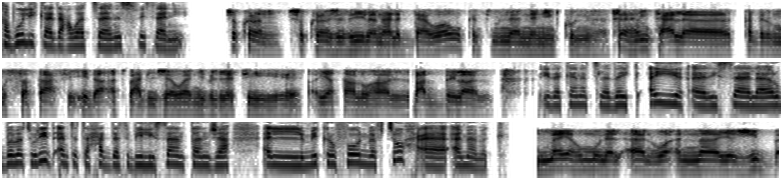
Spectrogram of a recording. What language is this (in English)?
Arabic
